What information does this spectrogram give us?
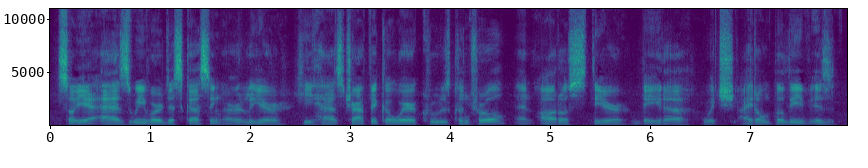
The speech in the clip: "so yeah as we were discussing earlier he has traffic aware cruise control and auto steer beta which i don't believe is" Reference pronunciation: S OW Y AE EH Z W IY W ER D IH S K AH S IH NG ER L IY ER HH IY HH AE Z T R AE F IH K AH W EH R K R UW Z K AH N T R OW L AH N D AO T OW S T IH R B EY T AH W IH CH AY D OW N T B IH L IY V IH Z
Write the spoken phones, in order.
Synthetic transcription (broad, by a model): S OW Y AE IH Z W IY W ER D IH S K AH S IH NG ER L IY ER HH IY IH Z T R AE F IH K AH W EH R K R UW Z K AH N T R OW L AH N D AO T OW S T IH R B EY T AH W IH CH AY D OW N T B IH L IY V IH Z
